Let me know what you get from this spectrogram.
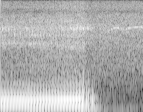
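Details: Resting Shar Pei Vaya during a daytime nap: a single low, steady, humming snore just under a second long, fading into quiet.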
